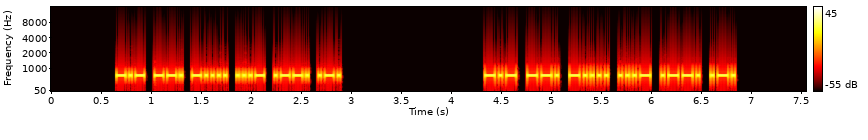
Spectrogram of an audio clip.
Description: Morse code, heard as a keyed tone, about 32 wpm, 700 Hz. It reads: KG6VPR KG6VPR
